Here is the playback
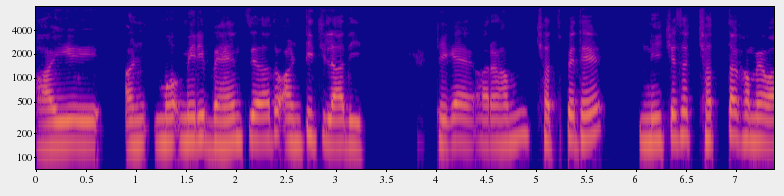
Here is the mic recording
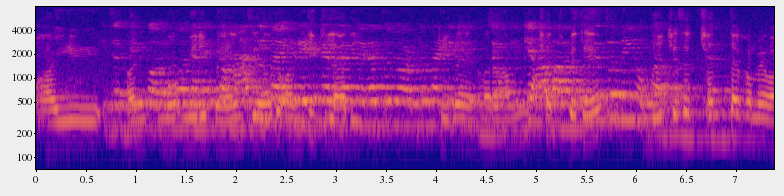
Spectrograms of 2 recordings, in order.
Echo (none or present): present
